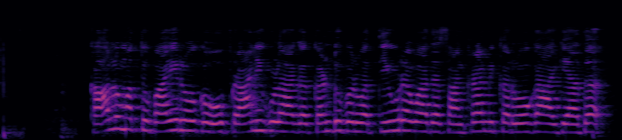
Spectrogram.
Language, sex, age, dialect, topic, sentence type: Kannada, female, 31-35, Central, agriculture, statement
